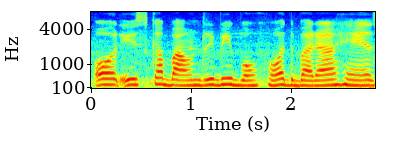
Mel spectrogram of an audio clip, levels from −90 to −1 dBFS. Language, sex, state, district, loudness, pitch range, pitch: Hindi, female, Tripura, West Tripura, -13 LUFS, 200-220 Hz, 205 Hz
